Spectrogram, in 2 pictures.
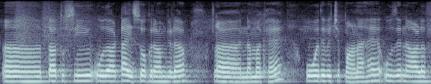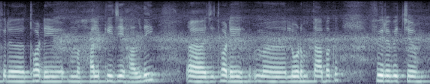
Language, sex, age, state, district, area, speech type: Punjabi, female, 30-45, Punjab, Shaheed Bhagat Singh Nagar, urban, spontaneous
